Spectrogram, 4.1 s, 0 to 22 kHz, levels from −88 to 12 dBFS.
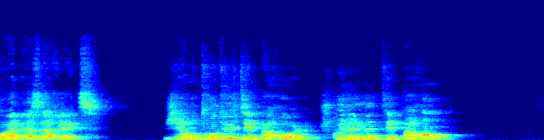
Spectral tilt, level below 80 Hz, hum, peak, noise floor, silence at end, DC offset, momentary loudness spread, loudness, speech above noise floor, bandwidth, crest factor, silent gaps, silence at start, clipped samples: -5 dB/octave; -66 dBFS; none; -8 dBFS; -79 dBFS; 0.7 s; under 0.1%; 8 LU; -24 LUFS; 55 dB; 13.5 kHz; 16 dB; none; 0 s; under 0.1%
